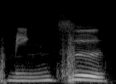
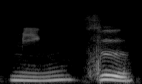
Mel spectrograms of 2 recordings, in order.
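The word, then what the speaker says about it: 名字: Yes, Huria, you were pronouncing this as Mingzi. Again, I repeat, it's not Mingzi, it's Mingzi. Mingzi.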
